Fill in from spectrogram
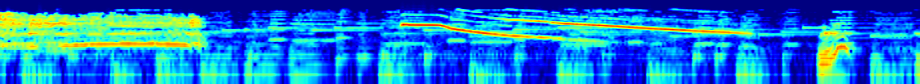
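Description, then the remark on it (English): A drawn-out, cartoonish cow moo sounds over a bouncy rhythmic backing track, followed by long sliding whistle-like tones and a short rising squeak near the end. “Not me, said the cow.”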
